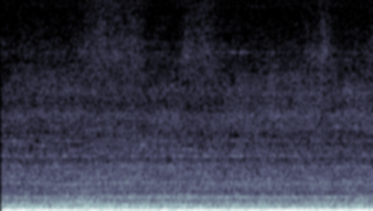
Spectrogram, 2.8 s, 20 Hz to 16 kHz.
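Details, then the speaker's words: Condenser of a 2-stage central AC at a rental property, fixed after miswiring, running in stage 2 (high stage) at about 18 amps versus 15 in stage 1, roughly 20% more; steady low hum, even drone, no rattles or squeals; normal. "Okay. Now we're drawing about 18 amps. So we are getting a difference, about a 3 amp difference. It's about 20%. So appears to be working."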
